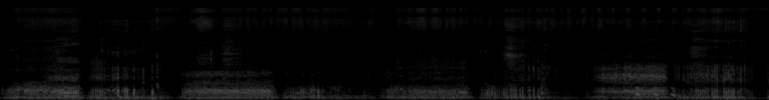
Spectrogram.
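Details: A contented cat purrs right next to the microphone, a deep, buzzy rumble in long phases of a second or two that alternate with brief quiet gaps as it breathes in and out.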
